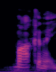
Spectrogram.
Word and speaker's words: Machina: I'm pronouncing it. – Vox Machina. I think. – Machina. Yes.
